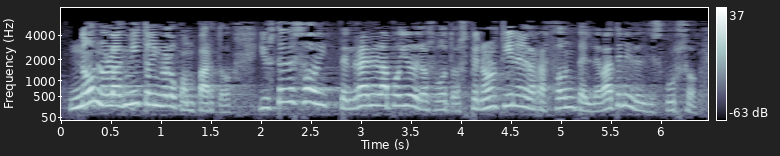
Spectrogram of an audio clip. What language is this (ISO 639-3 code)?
spa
